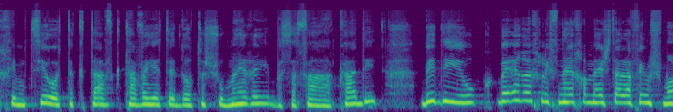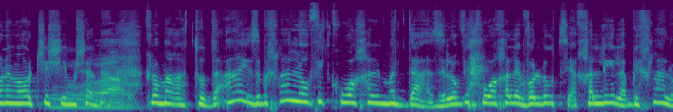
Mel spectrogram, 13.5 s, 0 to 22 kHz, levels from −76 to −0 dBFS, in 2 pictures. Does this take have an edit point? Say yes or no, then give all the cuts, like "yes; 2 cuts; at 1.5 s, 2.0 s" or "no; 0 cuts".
no; 0 cuts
